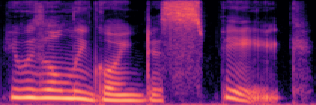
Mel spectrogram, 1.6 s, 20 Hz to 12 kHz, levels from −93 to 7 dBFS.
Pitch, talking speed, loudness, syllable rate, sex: 220 Hz, 230 wpm, -14 LUFS, 4.7 syllables/s, female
